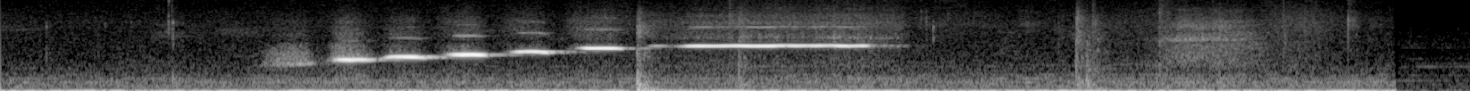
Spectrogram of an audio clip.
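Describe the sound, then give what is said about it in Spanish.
An eerie whistle of the Silbón climbs slowly in wavering, stepwise glides before holding a long high note, then fades, heard over a low, steady rumbling background with no one speaking. “Pero, cuando es difícil escuchar el silbato, el silbón está al punto de atacar.”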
